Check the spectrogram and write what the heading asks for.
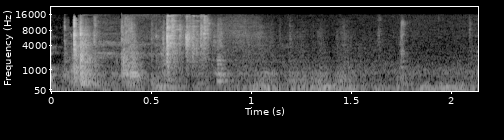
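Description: Several sharp clicks and a metallic rattle in the first second, then quieter handling noise: a trailer's aluminium diamond-plate compartment door being unlatched and opened.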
